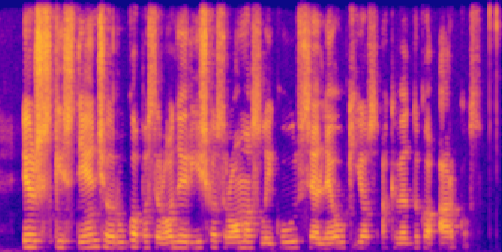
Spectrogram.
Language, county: Lithuanian, Klaipėda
